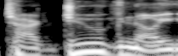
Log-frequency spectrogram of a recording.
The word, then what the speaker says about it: Tardugno: She told me Brooke Tardugno. You kind of pronounce the G. – Yeah. – All right. Mm-hmm. It's just, she said it's supposed to be silent, but you can pronounce it if you want.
